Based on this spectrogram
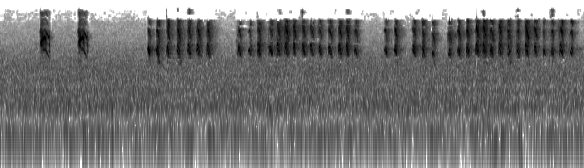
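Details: Double-collared seedeater, tui tui song style, warming up with a female ahead of a contest: two sharp notes, then long trilled bursts of rapid buzzy notes separated by short breaks, over steady low hiss.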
